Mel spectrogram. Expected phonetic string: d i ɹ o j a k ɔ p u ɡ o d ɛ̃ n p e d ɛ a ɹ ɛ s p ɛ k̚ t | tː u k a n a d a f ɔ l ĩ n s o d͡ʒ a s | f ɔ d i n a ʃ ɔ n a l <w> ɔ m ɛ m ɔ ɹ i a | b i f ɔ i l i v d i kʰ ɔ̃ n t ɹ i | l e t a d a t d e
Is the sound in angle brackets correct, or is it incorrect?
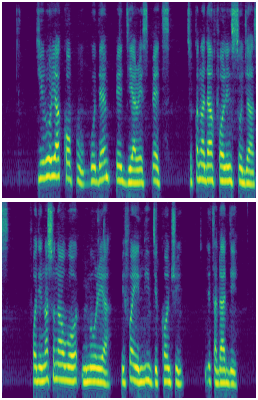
correct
